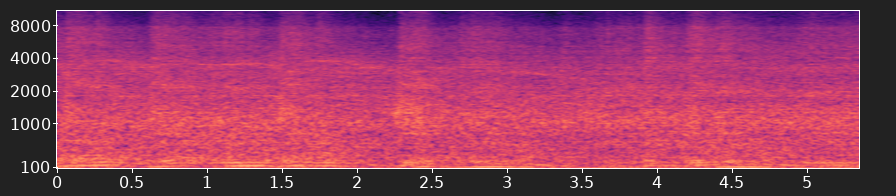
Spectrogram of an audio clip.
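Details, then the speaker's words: Engine and transmission just installed: engine catches quickly without long cranking and settles into a steady, even low rumble with no misses or knocks; normal start and idle. "yay I mean it sounds all right it's pretty antimima right just fire it up that's pretty good there's no M no long crank"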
